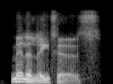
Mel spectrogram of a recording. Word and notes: ml: British English

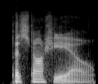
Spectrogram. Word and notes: pistachio: American English

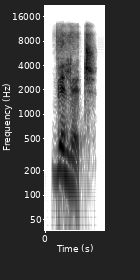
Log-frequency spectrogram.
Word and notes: village: Indian

